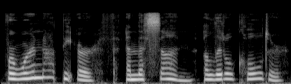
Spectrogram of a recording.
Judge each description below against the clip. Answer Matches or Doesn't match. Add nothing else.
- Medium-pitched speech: Doesn't match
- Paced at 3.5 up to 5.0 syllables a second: Doesn't match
